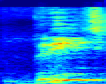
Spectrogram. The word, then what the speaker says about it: bridge: यहां पर जी के पहले डी का प्रयोग हुआ है, ये डी का उच्चारण नहीं किया गया है। BRIDGE, ब्रिज का अर्थ होता है पुल।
